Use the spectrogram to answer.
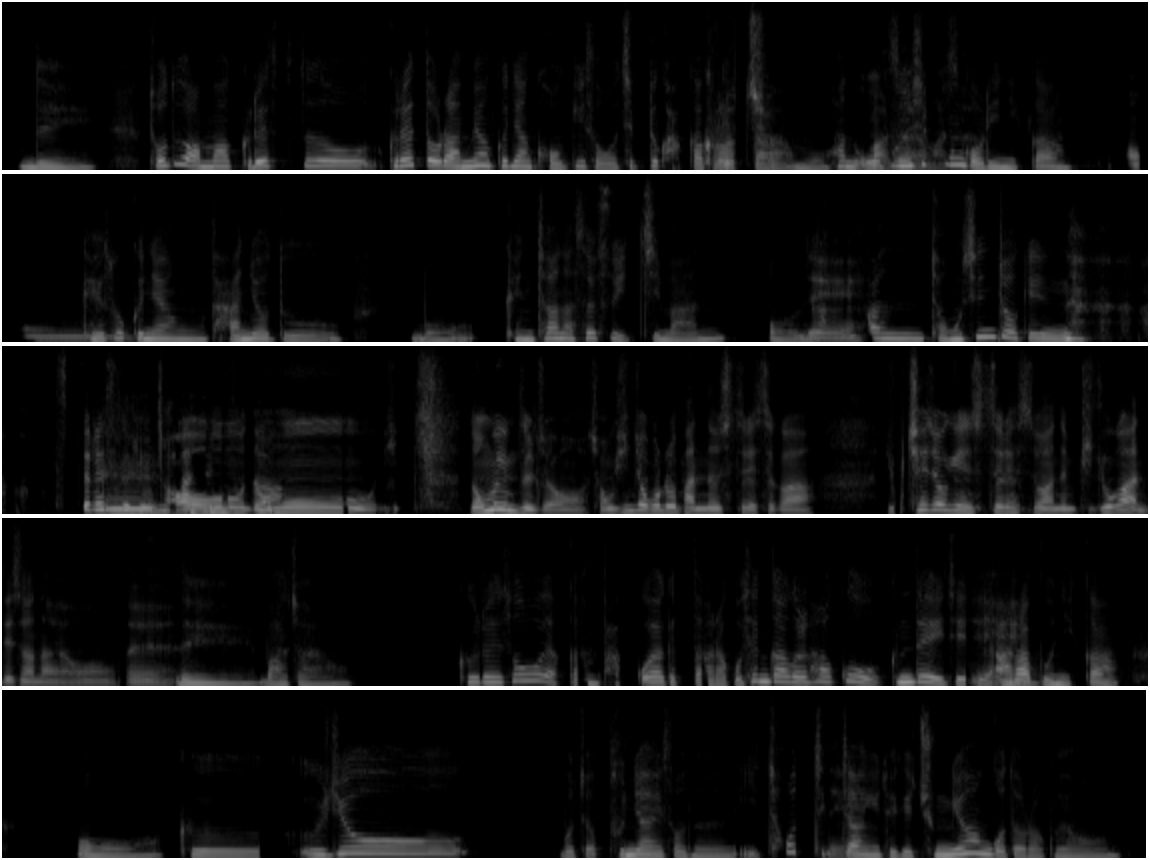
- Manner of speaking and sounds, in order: other background noise; laugh; tapping
- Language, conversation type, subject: Korean, podcast, 직업을 바꾸게 된 이유는 무엇인가요?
